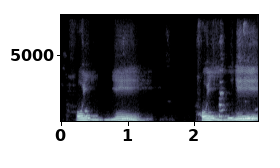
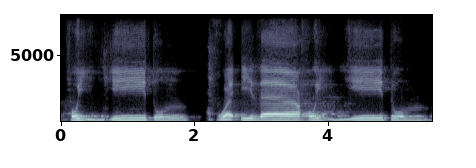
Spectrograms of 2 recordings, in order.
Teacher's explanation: Ditegaskan, dikokohkan bacaannya tetap dengan dua harokat. Tapi jangan sampai ya-nya itu yang bertasydid juga terabaikan. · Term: tamkinnya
